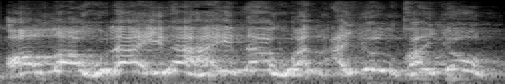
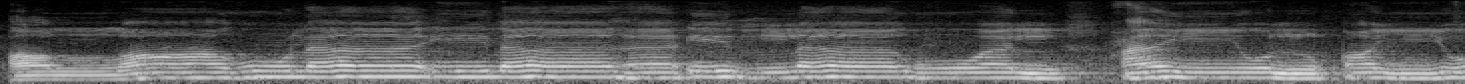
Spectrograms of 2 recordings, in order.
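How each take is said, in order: First: It is recited loudly and forcefully. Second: It is recited softly and weakly.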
